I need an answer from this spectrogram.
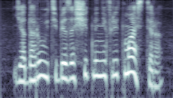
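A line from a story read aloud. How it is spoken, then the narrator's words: Sighing. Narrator (Russian): Шестой принц вздохнул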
